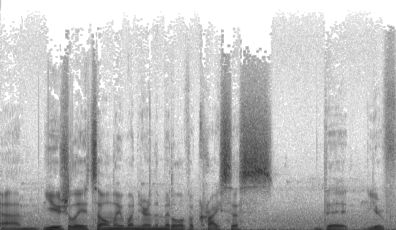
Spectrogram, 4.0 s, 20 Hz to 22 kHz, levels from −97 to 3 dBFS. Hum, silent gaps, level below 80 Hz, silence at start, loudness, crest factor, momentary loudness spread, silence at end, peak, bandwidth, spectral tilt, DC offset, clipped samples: none; none; -38 dBFS; 0 s; -18 LUFS; 18 dB; 7 LU; 0 s; -2 dBFS; 17.5 kHz; -4.5 dB/octave; under 0.1%; under 0.1%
